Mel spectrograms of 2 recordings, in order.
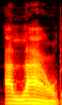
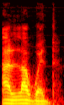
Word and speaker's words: allowed: El pasado de allow se pronuncia allowed y bajo ninguna circunstancia allowed, ¿ok?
